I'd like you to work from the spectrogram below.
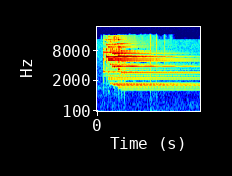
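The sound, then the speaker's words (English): A bright cluster of chimes rings out once as a page-turn cue for a read-along storybook, then its shimmering tones hang and slowly fade for about two seconds. No voices or other sounds accompany it. “You will know it is time to turn the page when you hear the chimes ring like this.”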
